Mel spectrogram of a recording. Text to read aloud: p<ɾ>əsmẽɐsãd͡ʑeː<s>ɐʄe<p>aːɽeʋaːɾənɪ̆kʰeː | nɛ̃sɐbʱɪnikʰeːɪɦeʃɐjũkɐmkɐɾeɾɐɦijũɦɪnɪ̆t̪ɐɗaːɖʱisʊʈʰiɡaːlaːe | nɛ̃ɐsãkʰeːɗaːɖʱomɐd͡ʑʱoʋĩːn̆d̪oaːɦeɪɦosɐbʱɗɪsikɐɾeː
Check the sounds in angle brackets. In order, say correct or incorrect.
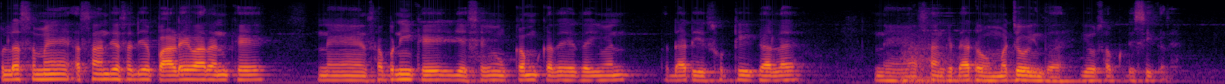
incorrect, correct, correct

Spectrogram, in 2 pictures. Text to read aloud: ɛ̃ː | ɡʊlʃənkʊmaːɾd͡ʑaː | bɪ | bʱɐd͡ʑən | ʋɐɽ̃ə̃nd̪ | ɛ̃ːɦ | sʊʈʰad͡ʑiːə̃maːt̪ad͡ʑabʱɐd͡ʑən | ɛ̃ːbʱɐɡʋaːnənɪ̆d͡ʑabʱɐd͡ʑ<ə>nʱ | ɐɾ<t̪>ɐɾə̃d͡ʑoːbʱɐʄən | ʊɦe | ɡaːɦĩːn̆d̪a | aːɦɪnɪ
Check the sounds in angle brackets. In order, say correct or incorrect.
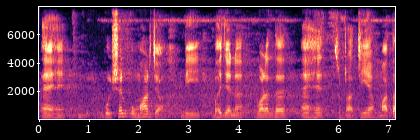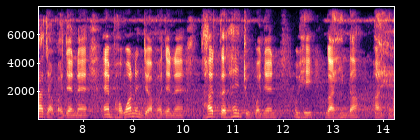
correct, correct

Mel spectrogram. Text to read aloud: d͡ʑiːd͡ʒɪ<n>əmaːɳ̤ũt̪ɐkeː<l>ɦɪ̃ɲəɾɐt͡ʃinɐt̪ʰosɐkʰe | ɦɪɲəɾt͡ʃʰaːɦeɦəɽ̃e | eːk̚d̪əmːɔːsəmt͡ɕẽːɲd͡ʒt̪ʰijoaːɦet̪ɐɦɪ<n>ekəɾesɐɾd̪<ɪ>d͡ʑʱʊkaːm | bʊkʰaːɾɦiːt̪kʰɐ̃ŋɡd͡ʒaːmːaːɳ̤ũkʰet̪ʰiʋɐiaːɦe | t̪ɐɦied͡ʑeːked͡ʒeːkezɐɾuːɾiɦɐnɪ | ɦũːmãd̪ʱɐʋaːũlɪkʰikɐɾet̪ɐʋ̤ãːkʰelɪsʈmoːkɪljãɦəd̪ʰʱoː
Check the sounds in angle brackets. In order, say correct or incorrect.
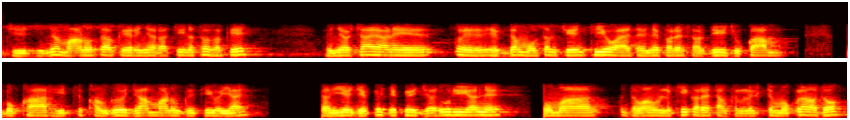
incorrect, incorrect, correct, incorrect

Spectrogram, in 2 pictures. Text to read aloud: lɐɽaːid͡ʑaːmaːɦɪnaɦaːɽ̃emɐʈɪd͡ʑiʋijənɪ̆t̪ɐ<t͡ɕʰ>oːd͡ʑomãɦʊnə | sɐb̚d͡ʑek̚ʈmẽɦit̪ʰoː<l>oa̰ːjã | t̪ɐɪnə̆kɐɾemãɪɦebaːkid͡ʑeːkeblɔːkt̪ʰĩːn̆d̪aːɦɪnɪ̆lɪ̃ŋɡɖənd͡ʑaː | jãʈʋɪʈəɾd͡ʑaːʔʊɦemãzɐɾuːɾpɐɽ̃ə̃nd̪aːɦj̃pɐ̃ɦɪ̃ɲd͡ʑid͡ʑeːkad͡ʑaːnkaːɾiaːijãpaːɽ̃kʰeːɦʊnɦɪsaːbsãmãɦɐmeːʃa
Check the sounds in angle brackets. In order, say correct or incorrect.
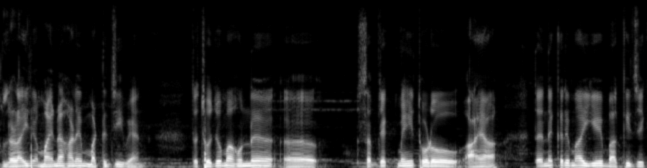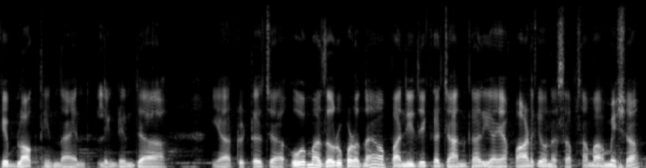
correct, incorrect

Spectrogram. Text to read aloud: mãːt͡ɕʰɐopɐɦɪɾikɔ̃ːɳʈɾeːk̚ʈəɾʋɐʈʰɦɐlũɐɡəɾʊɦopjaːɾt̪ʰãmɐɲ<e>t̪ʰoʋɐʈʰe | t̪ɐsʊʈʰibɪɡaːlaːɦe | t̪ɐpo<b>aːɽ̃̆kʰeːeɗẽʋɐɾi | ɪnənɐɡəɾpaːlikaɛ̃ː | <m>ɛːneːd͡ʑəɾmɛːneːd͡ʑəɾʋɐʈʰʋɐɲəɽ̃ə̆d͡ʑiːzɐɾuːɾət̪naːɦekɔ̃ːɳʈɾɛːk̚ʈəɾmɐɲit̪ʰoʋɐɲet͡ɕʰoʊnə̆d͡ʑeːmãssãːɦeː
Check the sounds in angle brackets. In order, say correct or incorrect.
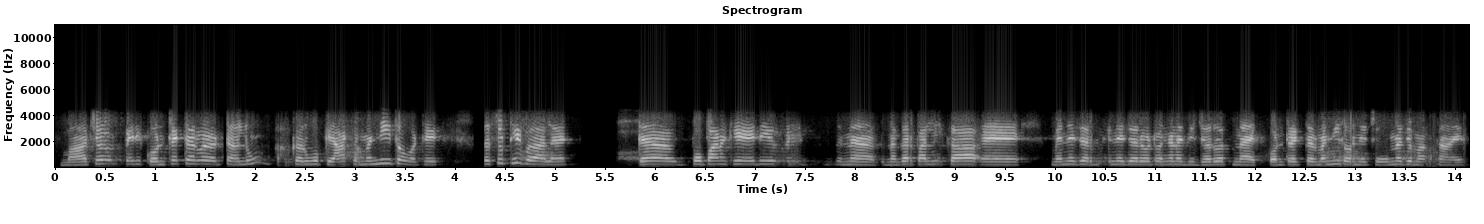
incorrect, incorrect, correct

